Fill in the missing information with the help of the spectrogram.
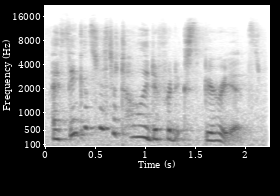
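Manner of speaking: usual speaking voice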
